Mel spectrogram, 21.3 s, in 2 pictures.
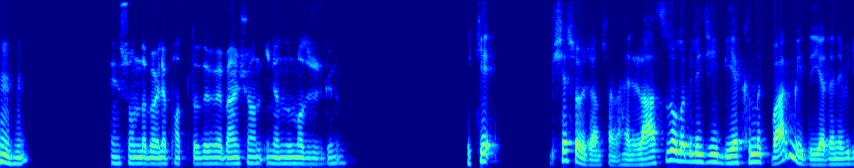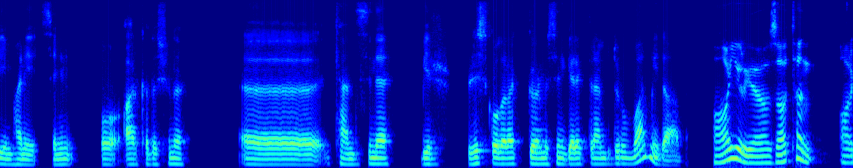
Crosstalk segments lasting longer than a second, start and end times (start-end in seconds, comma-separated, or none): none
